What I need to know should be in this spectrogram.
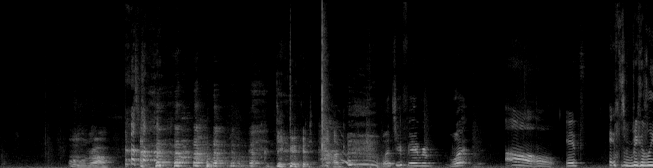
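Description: A young woman laughs loudly and uncontrollably nearby.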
